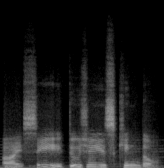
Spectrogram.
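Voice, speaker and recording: A woman's voice: medium pitch, lively intonation, slow. A woman giving casual, slangy, playful commentary as she plays a video game. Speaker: game streamer. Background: game music.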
